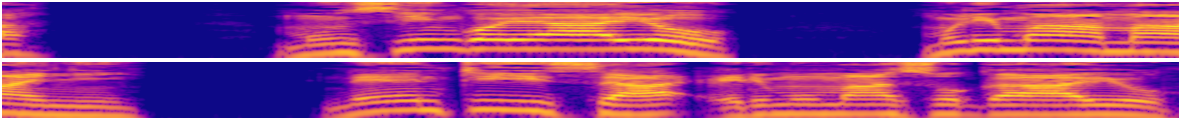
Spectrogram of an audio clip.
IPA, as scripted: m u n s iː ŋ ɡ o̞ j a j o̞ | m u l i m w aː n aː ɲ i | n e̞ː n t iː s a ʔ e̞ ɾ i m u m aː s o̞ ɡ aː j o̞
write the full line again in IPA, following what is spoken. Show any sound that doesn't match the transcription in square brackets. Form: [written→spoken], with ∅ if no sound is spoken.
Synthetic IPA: m u n s iː ŋ ɡ o̞ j a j o̞ | m u l i m w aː [n→m] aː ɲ i | n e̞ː n t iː s a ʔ e̞ ɾ i m u m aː s o̞ ɡ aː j o̞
